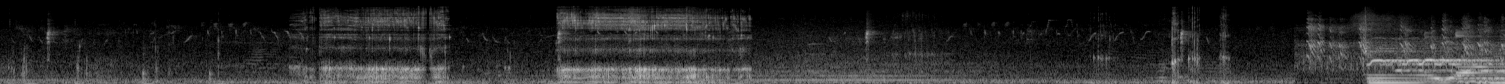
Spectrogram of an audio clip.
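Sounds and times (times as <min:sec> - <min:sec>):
man snoring: 0:02.9 - 0:04.5, 0:05.6 - 0:07.6.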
